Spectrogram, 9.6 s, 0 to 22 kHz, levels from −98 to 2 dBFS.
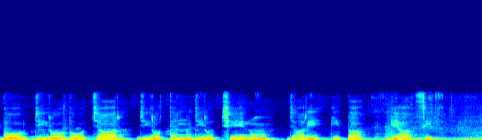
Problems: constant background noise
